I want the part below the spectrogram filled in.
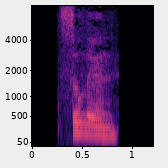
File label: "saloon", English spelling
